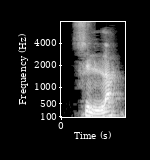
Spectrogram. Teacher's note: 신라 뒤에 리을이 왔어요. 그러니까 앞에 오는 니은이 리을로 바뀌어서 신라 이렇게 발음이 된다라고 생각을 하시면 됩니다.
